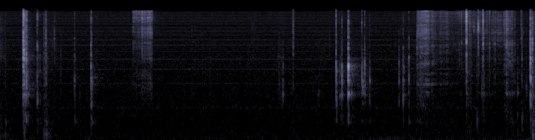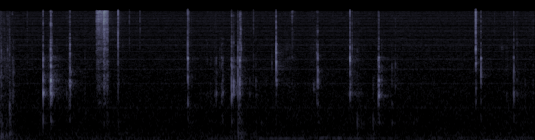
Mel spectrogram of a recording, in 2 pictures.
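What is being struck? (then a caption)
Soap bar cut with a metal knife blade. A metal utility knife blade cuts and shaves a solid bar of dry, cream-white soap decorated with a cat face and paws, held in the fingertips. The result is a quiet series of crisp, bright clicks and snaps, broken by a few longer dry scraping bursts as the blade shaves the bar. Each sound is short and stops almost at once.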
